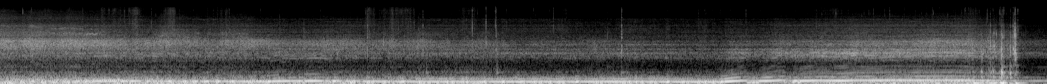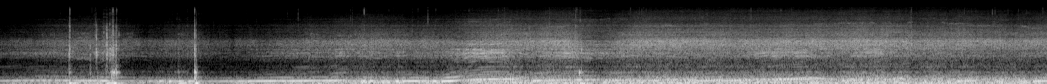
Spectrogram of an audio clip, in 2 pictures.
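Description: Snowmobile engine running under way, its pitch climbing as the throttle opens about seven seconds in and again near fifteen seconds. Around ten seconds it eases off briefly, with a few sharp knocks.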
